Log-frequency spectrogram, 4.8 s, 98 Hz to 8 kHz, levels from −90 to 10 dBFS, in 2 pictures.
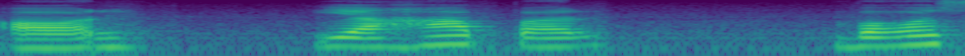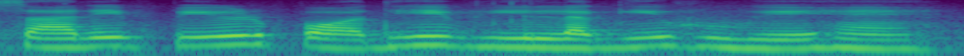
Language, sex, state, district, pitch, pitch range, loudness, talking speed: Hindi, female, Uttar Pradesh, Lalitpur, 205 Hz, 190-220 Hz, -17 LUFS, 135 wpm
